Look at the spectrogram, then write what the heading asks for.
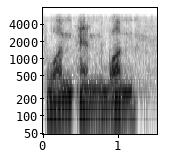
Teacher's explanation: Sometimes in English, in quick speaking, the D is dropped.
